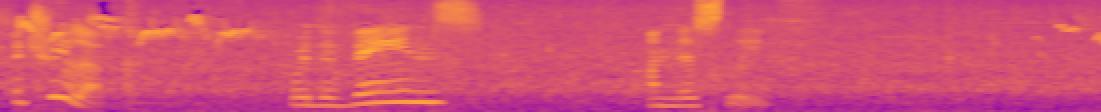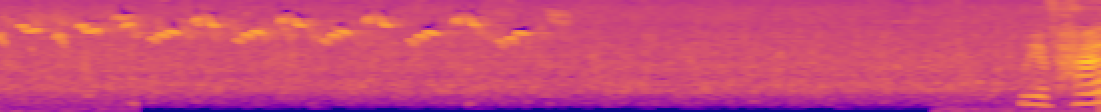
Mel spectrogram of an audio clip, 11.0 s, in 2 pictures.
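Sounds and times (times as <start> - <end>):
songbird chirping: 0.0 - 8.5
outdoor background hiss: 0.0 - 11.0.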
